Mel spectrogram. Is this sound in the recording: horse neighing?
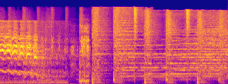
yes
